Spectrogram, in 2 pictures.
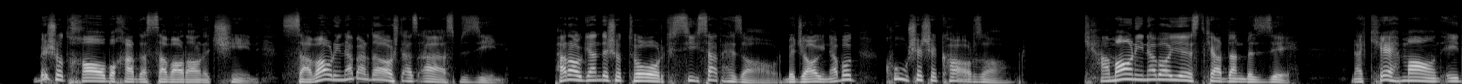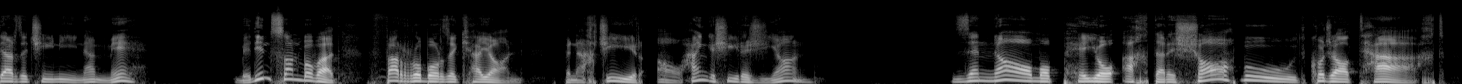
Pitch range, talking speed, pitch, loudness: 110-170 Hz, 115 wpm, 135 Hz, -22 LUFS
